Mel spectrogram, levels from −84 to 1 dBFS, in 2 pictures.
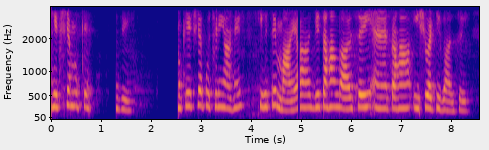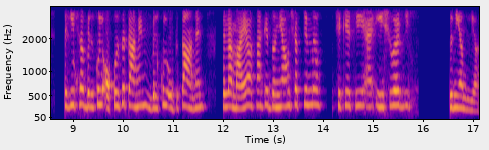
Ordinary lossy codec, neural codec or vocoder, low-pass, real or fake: none; autoencoder, 48 kHz, 32 numbers a frame, DAC-VAE, trained on Japanese speech; 3.6 kHz; fake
